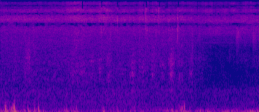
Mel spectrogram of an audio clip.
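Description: A dog panting outdoors on a back porch, quick rhythmic breaths close by with a few soft thumps and shuffles, continuous through the moment.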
